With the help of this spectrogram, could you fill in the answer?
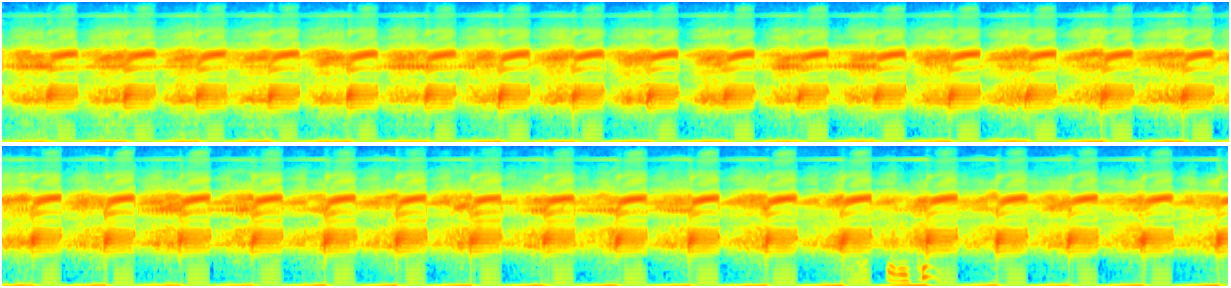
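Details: A frog singing in a water puddle: a loud, continuous series of rapid pulsed croaks, each note a bright rattling burst repeated almost twice a second in a steady, regular rhythm throughout.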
